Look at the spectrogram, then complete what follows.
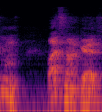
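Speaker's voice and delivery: ordinary delivery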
